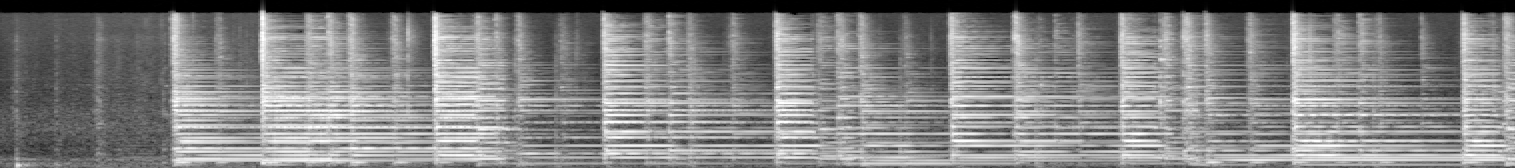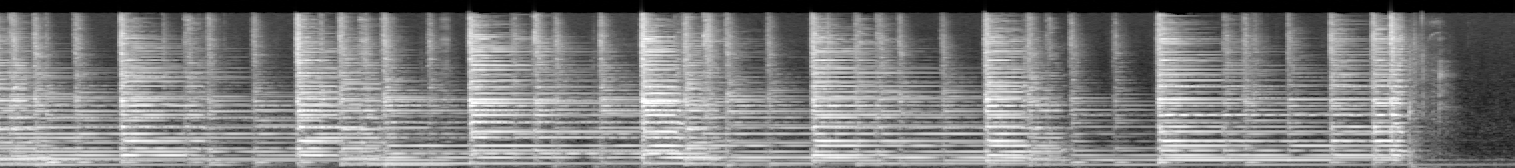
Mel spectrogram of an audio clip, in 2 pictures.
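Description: Steel-string acoustic guitar with a capo, strummed in a steady rhythmic pattern through the song's four chords, C, D minor, A minor and F major. The strumming starts about two seconds in and stops just before the end.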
